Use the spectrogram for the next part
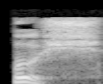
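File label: "whoosh", spoken word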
